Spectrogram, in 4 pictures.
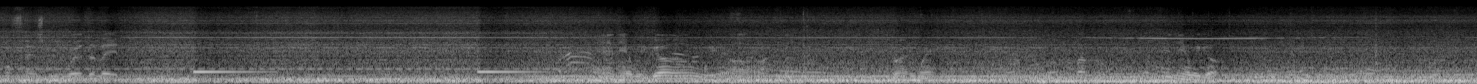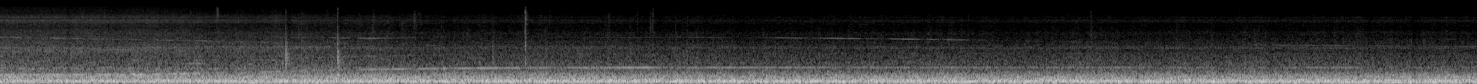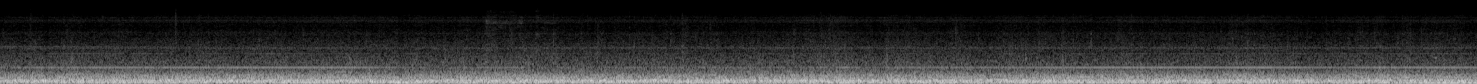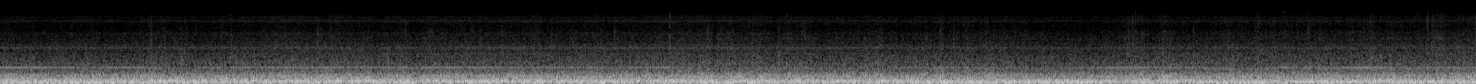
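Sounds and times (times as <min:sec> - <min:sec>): jet engines spooling up: 0:00.0 - 0:25.9.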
